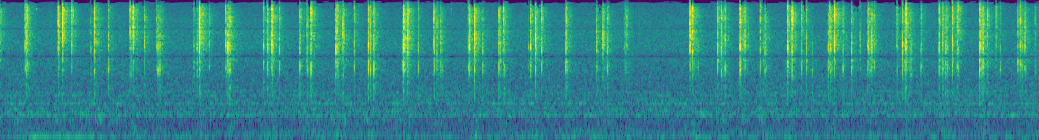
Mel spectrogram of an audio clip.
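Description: Long fingernails tap on bamboo sticks at varying speeds and intensity, producing a rapid series of short, bright, dry clicks with almost no ring. The taps fall in irregular bursts over a faint low hum and a steady mid-range tone.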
